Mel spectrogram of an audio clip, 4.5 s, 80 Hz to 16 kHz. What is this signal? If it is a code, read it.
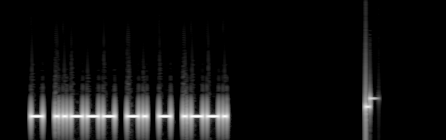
Morse code, heard as a keyed tone, about 30 wpm, 700 Hz. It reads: T2NTP
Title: Code Groups - 5 Letter:Numbers - 30wpm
